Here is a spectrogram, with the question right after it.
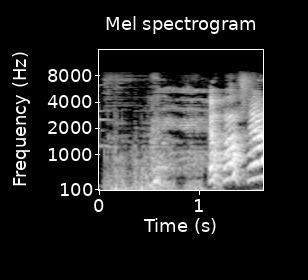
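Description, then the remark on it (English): A cat meows twice in quick succession, fairly loud, the second cry rising and falling in pitch, after a moment of low muffled background noise. “Meow. He wants your donut.”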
